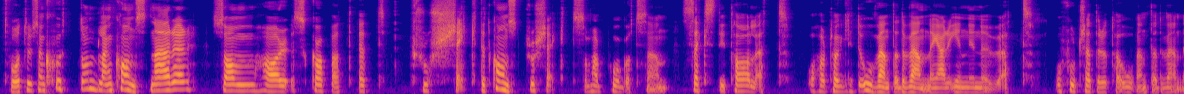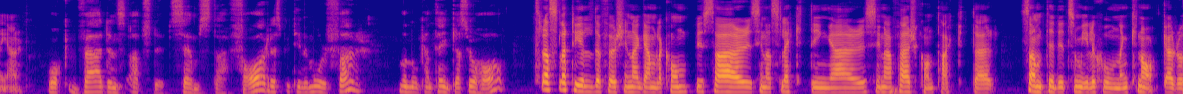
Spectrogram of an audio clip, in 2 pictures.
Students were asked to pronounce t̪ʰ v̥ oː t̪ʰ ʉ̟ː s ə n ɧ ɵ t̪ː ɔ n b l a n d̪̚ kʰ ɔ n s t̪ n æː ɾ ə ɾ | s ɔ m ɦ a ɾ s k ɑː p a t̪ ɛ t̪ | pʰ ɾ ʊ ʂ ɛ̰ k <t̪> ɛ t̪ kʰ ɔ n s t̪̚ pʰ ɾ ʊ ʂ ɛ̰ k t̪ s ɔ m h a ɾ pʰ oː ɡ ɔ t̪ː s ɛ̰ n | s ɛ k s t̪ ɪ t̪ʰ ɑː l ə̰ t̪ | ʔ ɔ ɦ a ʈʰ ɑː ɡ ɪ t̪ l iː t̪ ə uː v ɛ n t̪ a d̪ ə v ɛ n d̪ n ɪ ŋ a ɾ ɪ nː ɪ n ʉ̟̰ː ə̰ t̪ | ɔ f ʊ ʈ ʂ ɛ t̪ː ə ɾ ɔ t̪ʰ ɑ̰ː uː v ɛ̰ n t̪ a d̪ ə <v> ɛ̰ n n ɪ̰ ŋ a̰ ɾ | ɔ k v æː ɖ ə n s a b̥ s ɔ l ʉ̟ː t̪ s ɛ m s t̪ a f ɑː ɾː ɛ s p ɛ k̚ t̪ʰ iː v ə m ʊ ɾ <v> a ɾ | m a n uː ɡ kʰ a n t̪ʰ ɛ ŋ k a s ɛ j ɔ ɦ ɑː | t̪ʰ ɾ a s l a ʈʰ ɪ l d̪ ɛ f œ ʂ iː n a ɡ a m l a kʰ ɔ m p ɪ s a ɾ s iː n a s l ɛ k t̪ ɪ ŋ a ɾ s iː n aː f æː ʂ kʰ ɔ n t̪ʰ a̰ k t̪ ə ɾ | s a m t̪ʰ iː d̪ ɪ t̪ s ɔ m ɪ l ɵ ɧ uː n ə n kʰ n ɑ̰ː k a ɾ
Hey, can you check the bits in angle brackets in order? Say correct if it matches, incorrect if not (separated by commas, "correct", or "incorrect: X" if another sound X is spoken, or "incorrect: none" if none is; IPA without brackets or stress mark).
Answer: correct, correct, incorrect: f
